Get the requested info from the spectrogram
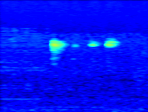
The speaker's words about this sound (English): Guys, kill the effing typing. You know the rules.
